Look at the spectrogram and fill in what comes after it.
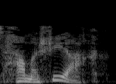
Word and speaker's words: HaMashiach: How you say that in Hebrew is HaMashiach. And what that means, how we pronounce that, because we don't have guttural sounds in the English vocabulary, we pronounce it Messiah.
